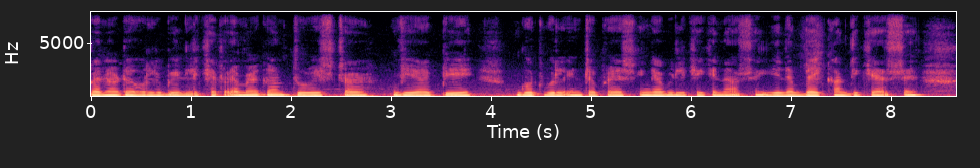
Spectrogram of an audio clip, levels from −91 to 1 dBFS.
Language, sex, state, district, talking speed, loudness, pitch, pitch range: Nagamese, male, Nagaland, Kohima, 140 wpm, -15 LUFS, 120 Hz, 115-125 Hz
